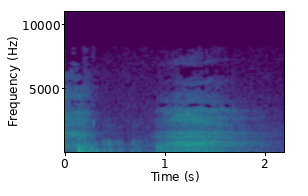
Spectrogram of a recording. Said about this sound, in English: But the first thing I want us to do, and you do this with me, just take a big breath.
